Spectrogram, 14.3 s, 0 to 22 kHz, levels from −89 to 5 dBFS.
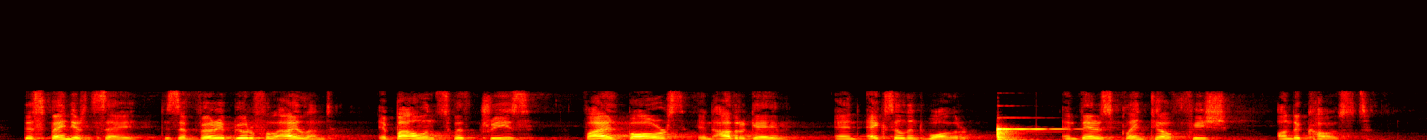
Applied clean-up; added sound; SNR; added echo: none; Piano; -5 dB; reverberation time 0.6 s.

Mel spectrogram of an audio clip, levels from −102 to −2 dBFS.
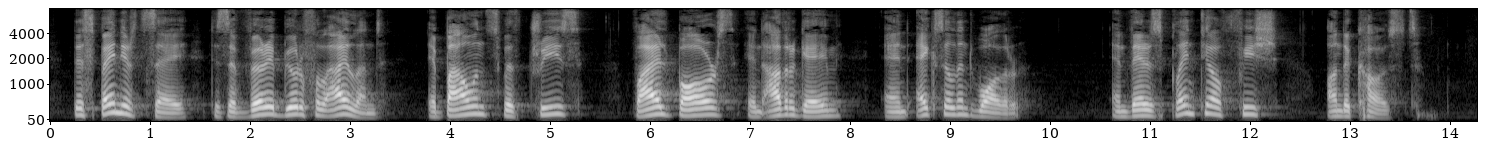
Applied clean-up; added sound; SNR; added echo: none; none; none; none.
